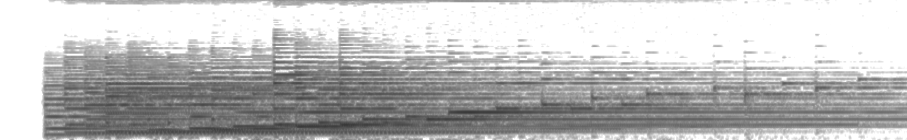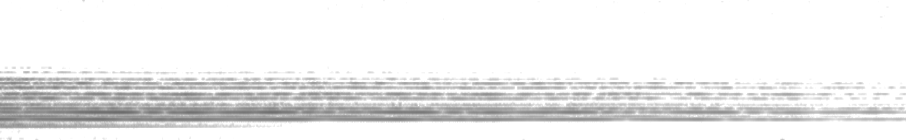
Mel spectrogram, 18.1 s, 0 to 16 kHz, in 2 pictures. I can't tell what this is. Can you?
[11] s-piano penta up 1
Piano piece I played on my Casio synth. This is a barely adjusted recording with a record-tapeish chorus already added in the synth.
upwards, tape, pentatonic, piano, notes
